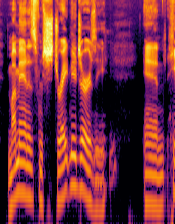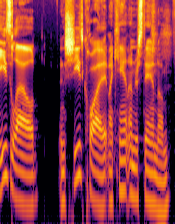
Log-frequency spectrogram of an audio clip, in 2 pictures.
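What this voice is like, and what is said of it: Southern US country accent. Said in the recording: “I got a country accent. I'm from the South.”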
